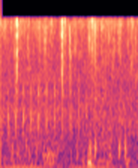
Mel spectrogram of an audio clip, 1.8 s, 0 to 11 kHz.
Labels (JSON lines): {"label": "biophony, rattle", "recorder": "SoundTrap 500"}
